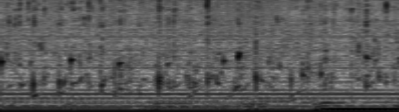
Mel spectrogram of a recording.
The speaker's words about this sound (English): And he took a cup after the meal and poured wine in, saying, This cup is the new covenant.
